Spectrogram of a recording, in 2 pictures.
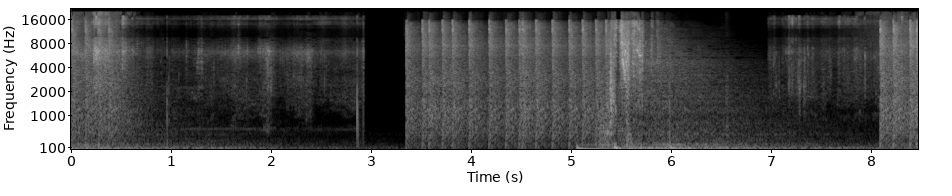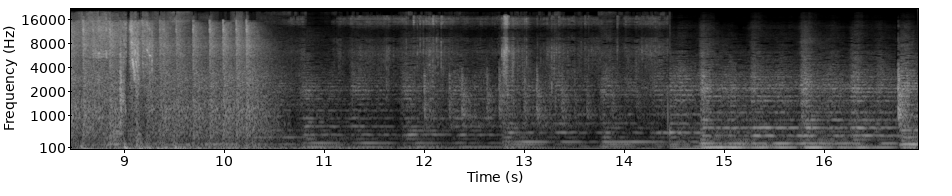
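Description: Video game gunfire in rapid bursts of loud, close automatic shots, broken by brief pauses, with booming impacts and game music layered through the volley.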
